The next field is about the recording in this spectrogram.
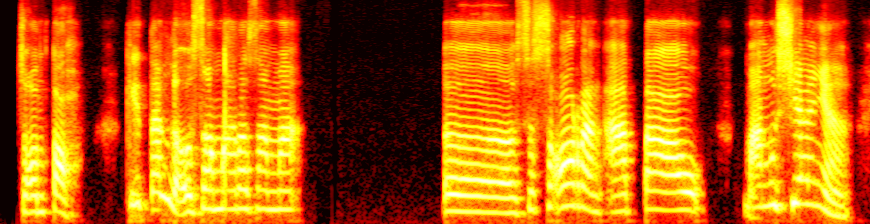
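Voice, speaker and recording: Woman preacher, bright higher voice, punchy animated sermon, acts out prayers. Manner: emphatic, animated preaching with acted prayers to God. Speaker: evangelist preacher.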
